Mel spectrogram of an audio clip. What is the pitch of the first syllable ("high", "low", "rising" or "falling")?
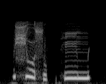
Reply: falling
